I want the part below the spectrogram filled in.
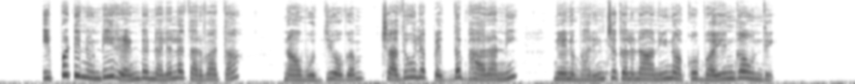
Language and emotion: Telugu, fearful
